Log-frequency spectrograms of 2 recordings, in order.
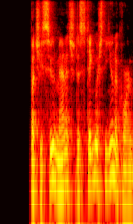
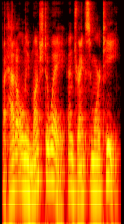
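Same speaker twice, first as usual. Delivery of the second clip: usual speaking voice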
